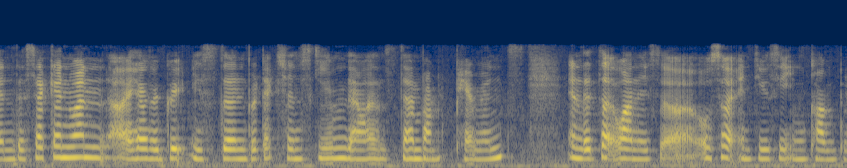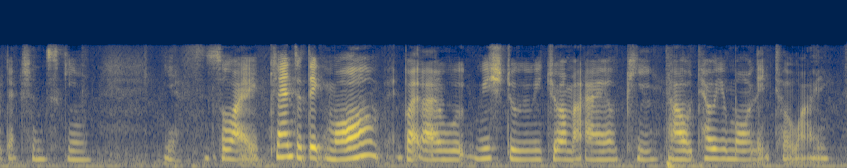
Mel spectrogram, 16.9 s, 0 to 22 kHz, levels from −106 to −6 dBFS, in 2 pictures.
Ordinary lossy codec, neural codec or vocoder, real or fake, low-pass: none; codec, 16 kHz, 4 kbps, FunCodec, trained on Chinese and English, 50 frames a second; fake; 7.2 kHz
